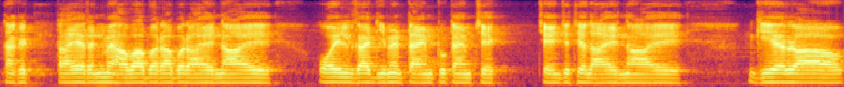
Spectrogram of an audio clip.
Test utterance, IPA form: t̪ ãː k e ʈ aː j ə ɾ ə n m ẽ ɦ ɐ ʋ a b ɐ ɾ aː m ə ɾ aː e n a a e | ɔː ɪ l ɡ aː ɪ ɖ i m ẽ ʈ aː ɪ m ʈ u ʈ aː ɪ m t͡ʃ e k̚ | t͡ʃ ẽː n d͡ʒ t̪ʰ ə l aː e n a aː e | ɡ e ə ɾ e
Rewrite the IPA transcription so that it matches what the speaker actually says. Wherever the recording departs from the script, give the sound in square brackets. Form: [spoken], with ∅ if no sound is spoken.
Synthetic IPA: t̪ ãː k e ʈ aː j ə ɾ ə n m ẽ ɦ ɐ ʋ a b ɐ ɾ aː [b] ə ɾ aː e n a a e | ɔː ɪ l ɡ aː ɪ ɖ i m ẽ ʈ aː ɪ m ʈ u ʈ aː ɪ m t͡ʃ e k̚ | t͡ʃ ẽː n d͡ʒ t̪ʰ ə l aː e n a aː e | ɡ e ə ɾ [a]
